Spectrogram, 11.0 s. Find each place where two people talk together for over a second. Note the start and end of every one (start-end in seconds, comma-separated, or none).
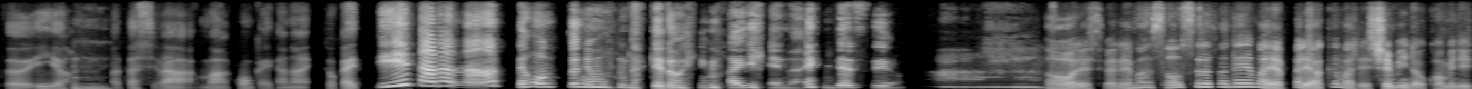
none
